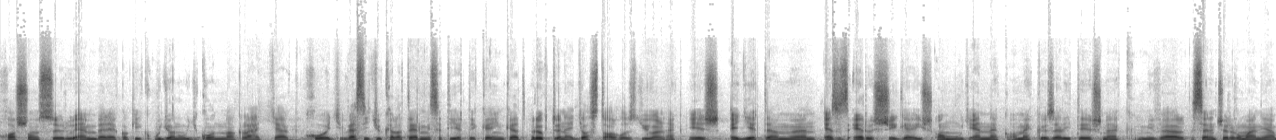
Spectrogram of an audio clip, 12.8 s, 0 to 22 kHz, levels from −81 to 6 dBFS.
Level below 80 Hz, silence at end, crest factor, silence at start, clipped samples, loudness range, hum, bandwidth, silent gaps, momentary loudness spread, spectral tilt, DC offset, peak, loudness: -56 dBFS; 0 s; 18 dB; 0 s; under 0.1%; 2 LU; none; 17.5 kHz; none; 5 LU; -4.5 dB/octave; under 0.1%; 0 dBFS; -18 LUFS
